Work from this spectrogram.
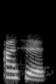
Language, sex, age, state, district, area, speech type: Kannada, female, 18-30, Karnataka, Mysore, rural, conversation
